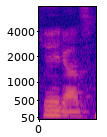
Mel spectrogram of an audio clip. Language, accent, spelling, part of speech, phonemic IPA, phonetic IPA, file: Armenian, Eastern Armenian, երազ, noun, /jeˈɾɑz/, [jeɾɑ́z], Hy-երազ.ogg
- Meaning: dream (imaginary events seen while sleeping)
